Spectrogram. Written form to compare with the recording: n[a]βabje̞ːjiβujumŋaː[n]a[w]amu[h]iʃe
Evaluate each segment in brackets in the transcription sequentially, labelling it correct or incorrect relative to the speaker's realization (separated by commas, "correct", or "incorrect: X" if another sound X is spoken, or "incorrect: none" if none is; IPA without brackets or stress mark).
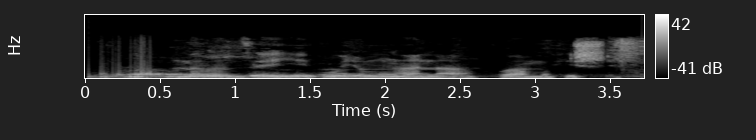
correct, correct, incorrect: β, correct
